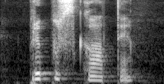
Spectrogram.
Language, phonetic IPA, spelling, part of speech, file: Ukrainian, [prepʊˈskate], припускати, verb, Uk-припускати.ogg
- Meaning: 1. to assume, to presume, to suppose, to presuppose 2. to surmise, to conjecture, to guess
